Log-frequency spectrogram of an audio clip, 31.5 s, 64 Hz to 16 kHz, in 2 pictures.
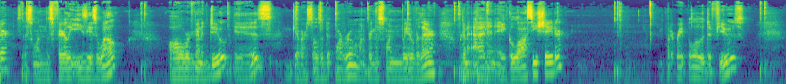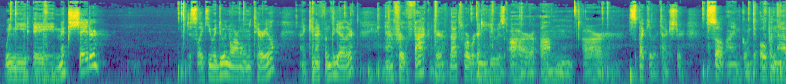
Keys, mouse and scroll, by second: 1.1-3.0 drag, 3.5-6.4 drag, 6.7-11.5 drag, 10.2 shift+a, 16.6-18.3 shift+drag, 17.1 shift+a, 22.7-24.5 drag, 25.8-27.7 shift+drag, 26.1 shift+a, 31.4 click.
